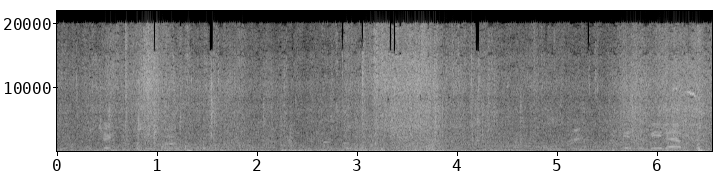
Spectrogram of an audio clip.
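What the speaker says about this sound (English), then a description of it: "Because the boat is smashing against the rocks." Pre-typhoon waves smash a boat against rocks on the way to Pescador Island. Heavy surf and water churn steadily under gusty wind noise, with voices faint in the mix.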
